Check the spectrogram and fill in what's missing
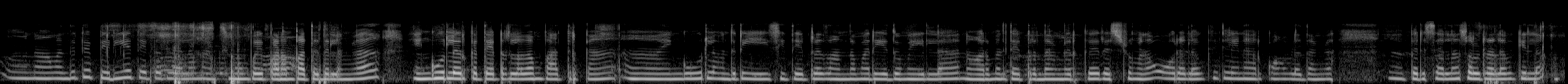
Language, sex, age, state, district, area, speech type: Tamil, female, 18-30, Tamil Nadu, Krishnagiri, rural, spontaneous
